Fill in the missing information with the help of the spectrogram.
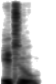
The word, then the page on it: ITU: Indian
